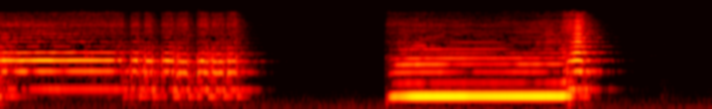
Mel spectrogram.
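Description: A ram's horn blows loud blasts, first in broken notes, then a long steady note.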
